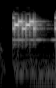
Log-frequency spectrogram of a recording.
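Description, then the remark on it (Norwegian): An electronic telephone ringtone trills in a rapid warbling burst, pauses briefly, then starts again, clear with no one speaking. “Jeg tror jeg får to innringere samtidig som er kjempeinteressert i å snakke om været på sin plass.”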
